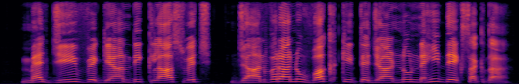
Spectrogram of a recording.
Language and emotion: Punjabi, disgusted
